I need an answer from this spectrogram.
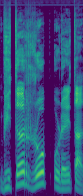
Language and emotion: Goan Konkani, neutral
